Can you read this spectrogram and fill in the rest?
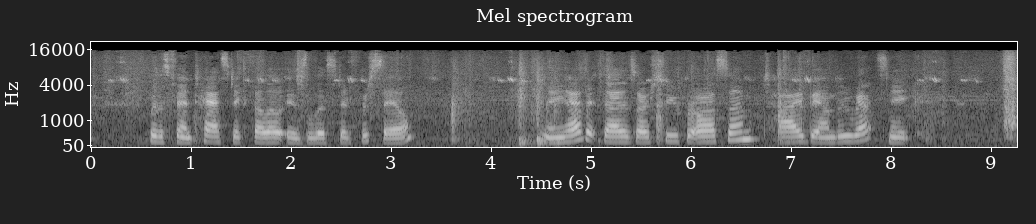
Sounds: Speech, Animal

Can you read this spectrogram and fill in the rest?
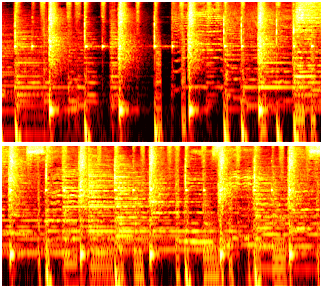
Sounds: Music

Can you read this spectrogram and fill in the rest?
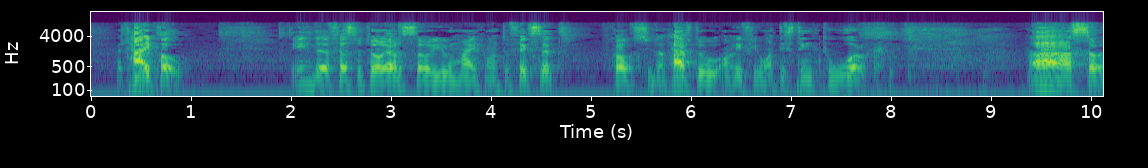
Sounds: Speech

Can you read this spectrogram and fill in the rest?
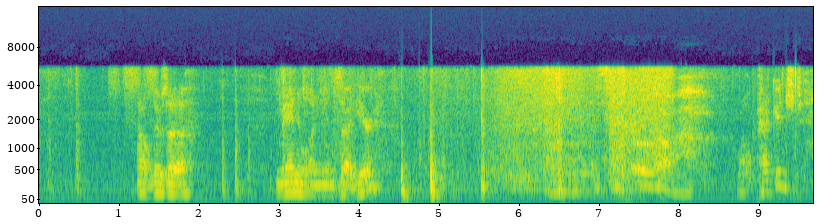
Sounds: Speech, inside a small room

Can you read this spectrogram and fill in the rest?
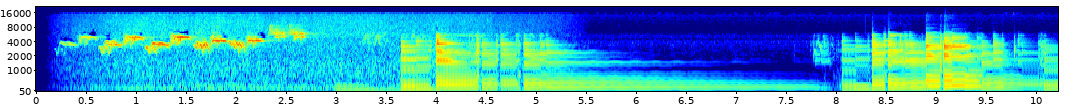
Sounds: Bird, tweet, bird song

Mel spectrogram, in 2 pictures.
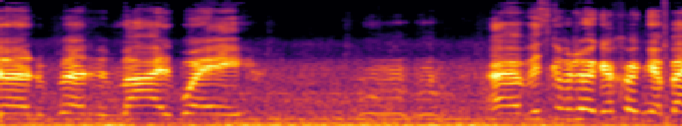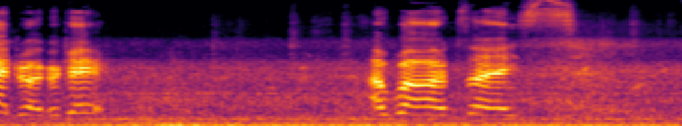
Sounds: Speech, Vehicle

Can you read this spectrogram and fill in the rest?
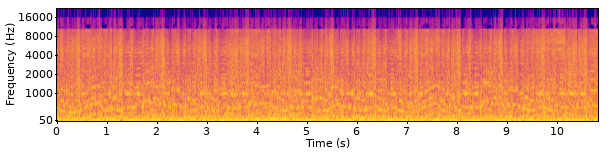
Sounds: Music

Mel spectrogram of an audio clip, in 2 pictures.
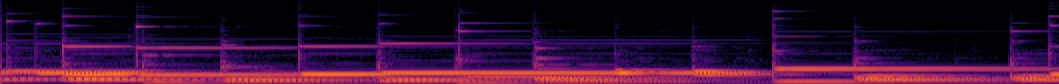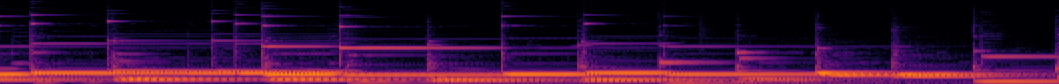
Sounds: playing marimba, Marimba, Glockenspiel, Mallet percussion

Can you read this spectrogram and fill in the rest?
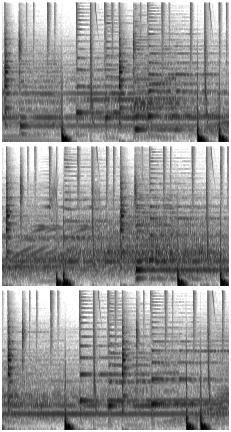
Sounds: Music, Electronica

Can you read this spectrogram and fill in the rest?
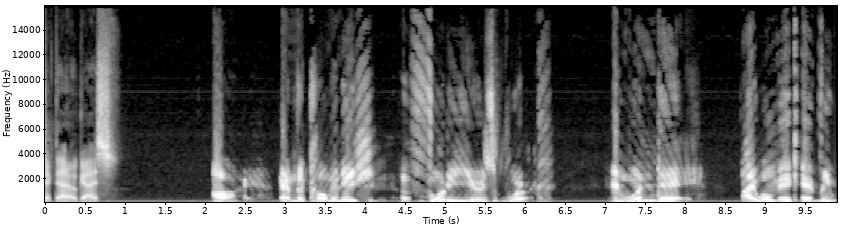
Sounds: Speech, Sound effect

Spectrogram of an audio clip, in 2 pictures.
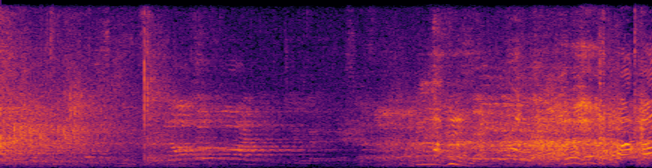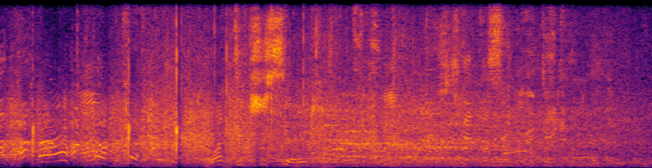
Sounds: chortle, Speech

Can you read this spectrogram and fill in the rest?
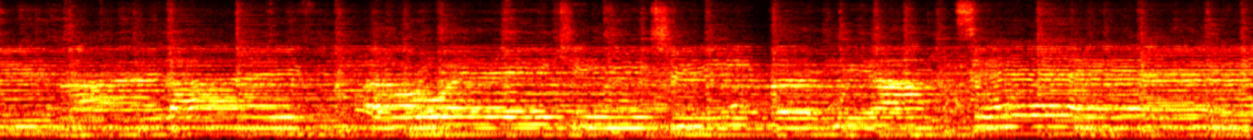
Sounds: Music

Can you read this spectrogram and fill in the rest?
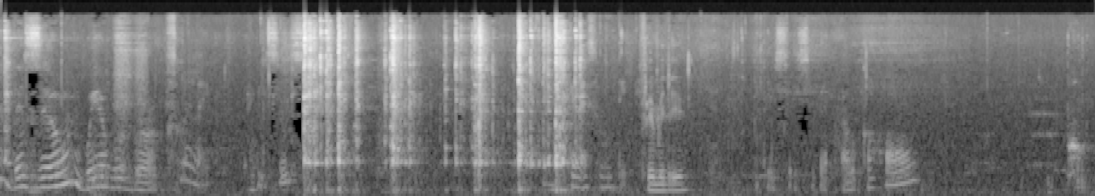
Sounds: Speech

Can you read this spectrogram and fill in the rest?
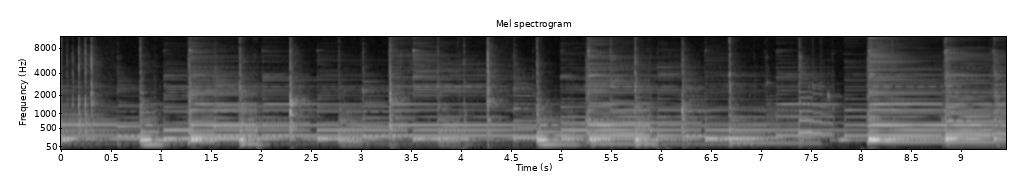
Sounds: Plucked string instrument, Strum, Musical instrument, Music, Guitar

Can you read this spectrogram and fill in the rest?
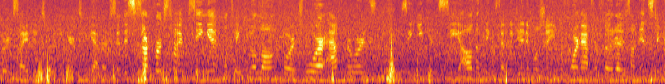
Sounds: Speech

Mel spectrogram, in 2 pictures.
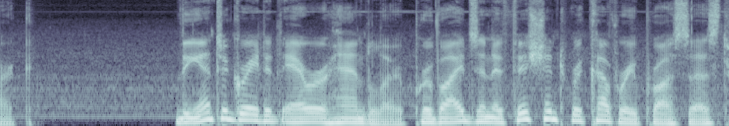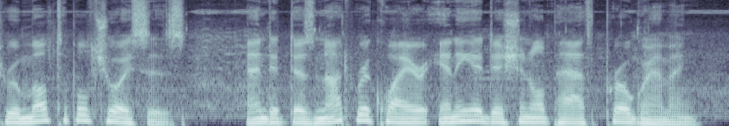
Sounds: arc welding

